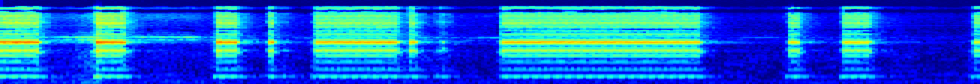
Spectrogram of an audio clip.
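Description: Motorcycle pressure horn sounded in a string of blasts at one steady pitch: several short toots and two longer blasts, about half a second and nearly a second long.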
